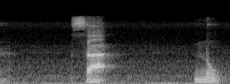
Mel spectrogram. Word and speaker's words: สนุก: เอ่อ สะ หนุ นะ ครับ สนุก นะ สะ หนุก อัน นี้ เข้า ใจ นะ ครับ สนุก นะ ครับ อ่า สนุก นะ สะ เหมอ อ่า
